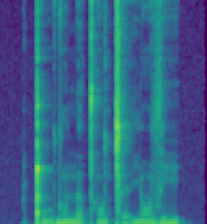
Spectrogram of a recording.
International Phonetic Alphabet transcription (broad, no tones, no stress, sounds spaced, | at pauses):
ǃ ṵ d õ n ɐ t̪ʰ ɔ̃ ǀ ɛ̰ j ɔ̃ z i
